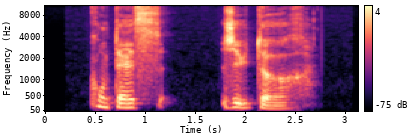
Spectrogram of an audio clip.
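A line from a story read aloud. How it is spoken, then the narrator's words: Voice broken with emotion. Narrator (French): reprit Denisov d'une voix brisée par l'émotion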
